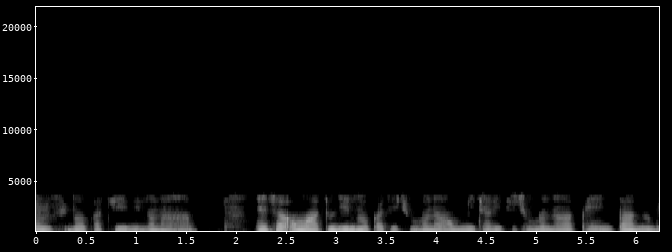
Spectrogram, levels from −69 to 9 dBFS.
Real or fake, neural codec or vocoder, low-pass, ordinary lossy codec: fake; autoencoder, 22.05 kHz, a latent of 192 numbers a frame, VITS, trained on one speaker; 3.6 kHz; MP3, 32 kbps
